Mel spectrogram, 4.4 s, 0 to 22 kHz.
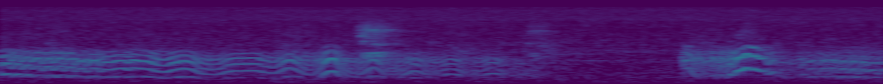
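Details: Blenheim Cavalier King Charles Spaniel puppy, one of five aged 12 days, cries in a tremulous wavering whine that undulates up and down, followed by a short, higher squeak.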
